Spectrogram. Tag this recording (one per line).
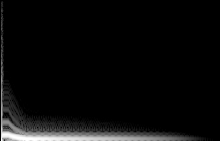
bd
bassdrum
analog
kick
jomox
